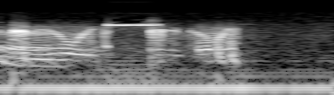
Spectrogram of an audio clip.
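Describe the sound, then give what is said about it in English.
A single short, steady high-pitched beep, a Quindar tone signalling an incoming message on manned space mission radio, cuts in over crackly, band-limited radio chatter, with muffled voices on either side of the tone. “Those little beeps are called Quindar tones, and you have to be a real space nerd to know that.”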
